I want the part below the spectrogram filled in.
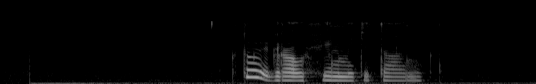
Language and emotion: Russian, sad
